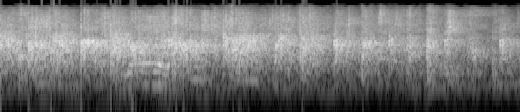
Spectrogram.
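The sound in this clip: Loud audience applause at a French-language presentation, a thick, sustained roar of clapping with voices calling out over it.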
